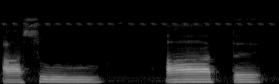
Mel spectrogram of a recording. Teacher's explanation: अनुनासिक के उच्चारण में नाक से बहुत कम सांस निकलती है और मुंह से अधिक।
